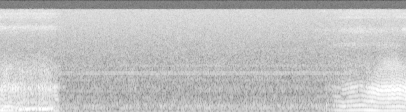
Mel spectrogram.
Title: Snoring pug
